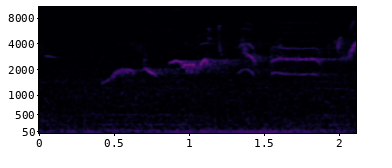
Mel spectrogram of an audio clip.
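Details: Wild birds singing in a forest: a thin whistled line that rises and wavers, with soft chirps above it and a faint low background hum.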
